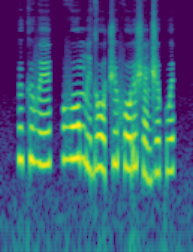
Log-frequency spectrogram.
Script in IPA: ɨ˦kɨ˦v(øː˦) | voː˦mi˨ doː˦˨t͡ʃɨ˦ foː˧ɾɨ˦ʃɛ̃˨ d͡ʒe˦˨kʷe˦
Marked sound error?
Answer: yes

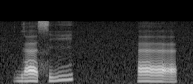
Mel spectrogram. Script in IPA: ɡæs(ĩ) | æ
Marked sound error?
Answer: yes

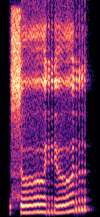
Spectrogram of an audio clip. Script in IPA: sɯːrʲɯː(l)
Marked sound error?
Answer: yes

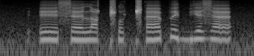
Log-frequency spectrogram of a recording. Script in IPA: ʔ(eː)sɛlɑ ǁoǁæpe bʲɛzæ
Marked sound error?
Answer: no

